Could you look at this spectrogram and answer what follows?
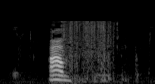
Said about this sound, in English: He's not being not polite. He is slurping for a reason and spitting for a reason. He is aerating his wine through his teeth.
